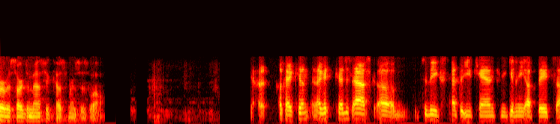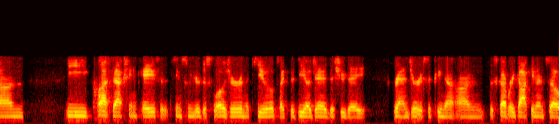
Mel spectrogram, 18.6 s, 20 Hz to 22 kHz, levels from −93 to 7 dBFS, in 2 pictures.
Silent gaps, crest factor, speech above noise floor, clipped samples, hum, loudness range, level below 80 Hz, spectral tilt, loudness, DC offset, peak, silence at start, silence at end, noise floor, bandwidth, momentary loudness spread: 1.93-2.17 s, 2.27-2.45 s, 3.66-4.17 s; 24 dB; 44 dB; under 0.1%; none; 9 LU; -66 dBFS; -3 dB/octave; -25 LUFS; under 0.1%; -2 dBFS; 0 s; 0 s; -69 dBFS; 4.2 kHz; 13 LU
